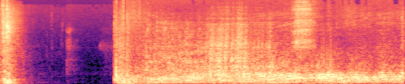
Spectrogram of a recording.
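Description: A soft thump, then about a second of near silence, then a sudden loud rumble that runs on steadily. It is the rolling of a ball down a skittle alley, which the puppets take for a "thunder goat" clattering junk on the moon.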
